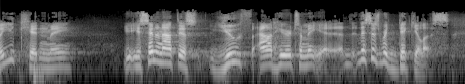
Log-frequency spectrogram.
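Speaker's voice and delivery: contemptuous scornful taunt. Speaker retells Goliath's words when David walks out; mock contempt. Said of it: "Goliath looks at David with contempt and says".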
